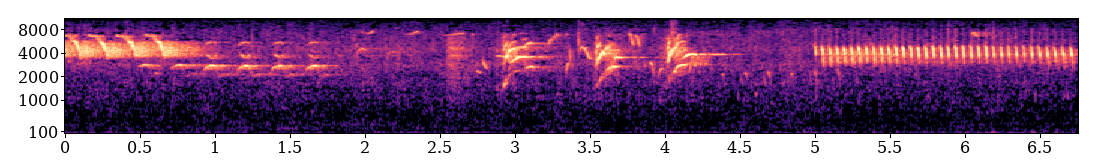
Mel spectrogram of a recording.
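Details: Singing canary, the song used to stimulate females to mate: a high trill over lower repeated notes, a pause with scattered sharp chips, then a fast, even pulsed trill in the final two seconds.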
